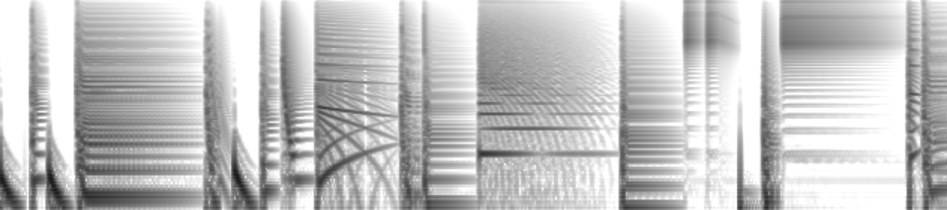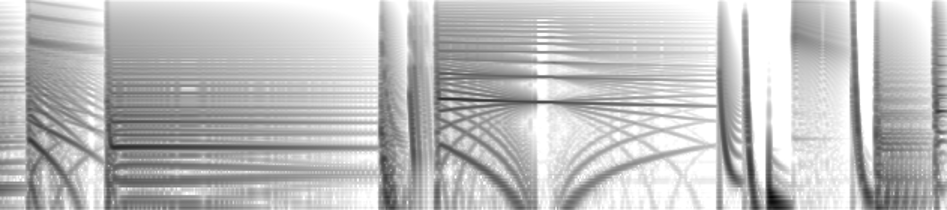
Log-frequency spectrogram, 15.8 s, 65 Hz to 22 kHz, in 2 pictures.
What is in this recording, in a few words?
Korg Monopoly, Samples Sliced; m8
